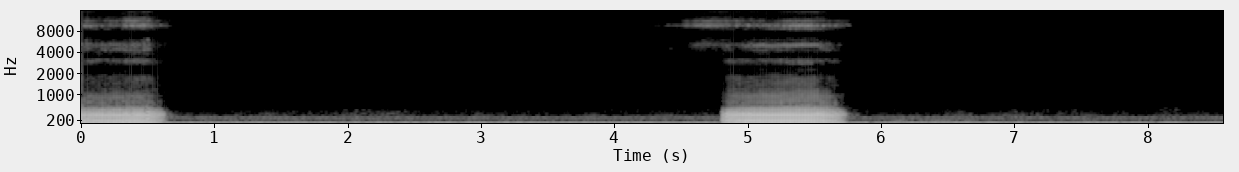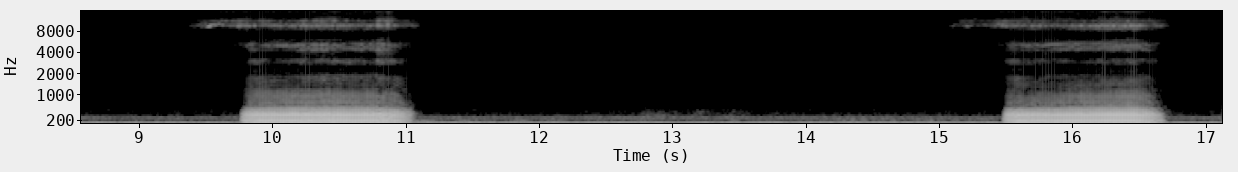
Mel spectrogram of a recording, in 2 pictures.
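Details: A male lilac French Bulldog puppy, lying asleep, snores in loud, rasping one-second bursts about every five seconds.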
